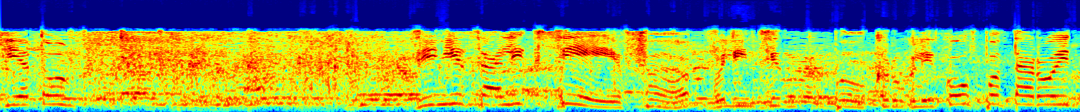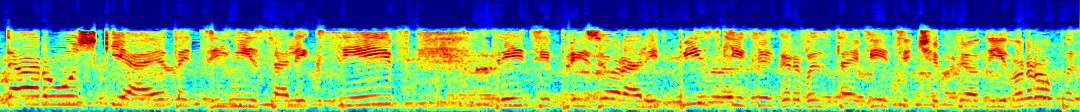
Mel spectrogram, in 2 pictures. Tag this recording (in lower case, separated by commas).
inside a public space, speech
